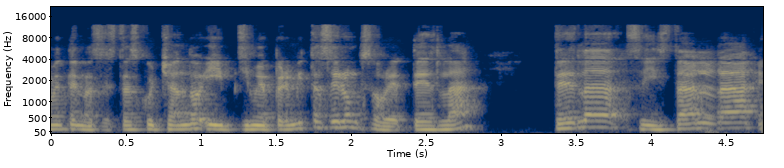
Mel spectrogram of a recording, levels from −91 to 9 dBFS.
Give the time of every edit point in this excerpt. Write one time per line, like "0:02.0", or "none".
0:01.3
0:02.1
